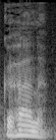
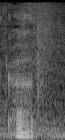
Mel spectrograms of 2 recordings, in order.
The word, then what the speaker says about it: Кагана: Надо говорить Кагана, но потому что ударение не может быть под, э, под геем, там потах со шва, или Кагана, или Кагана. Но так вот говорят в ашкенадских ешивах Кагана. Но ну, сегодня будем говорить Кагана, Кагана.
